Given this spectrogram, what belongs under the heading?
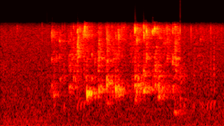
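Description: Tap water runs briefly over salad leaves being rinsed, a faint splashing gush in two short bursts against quiet background.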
